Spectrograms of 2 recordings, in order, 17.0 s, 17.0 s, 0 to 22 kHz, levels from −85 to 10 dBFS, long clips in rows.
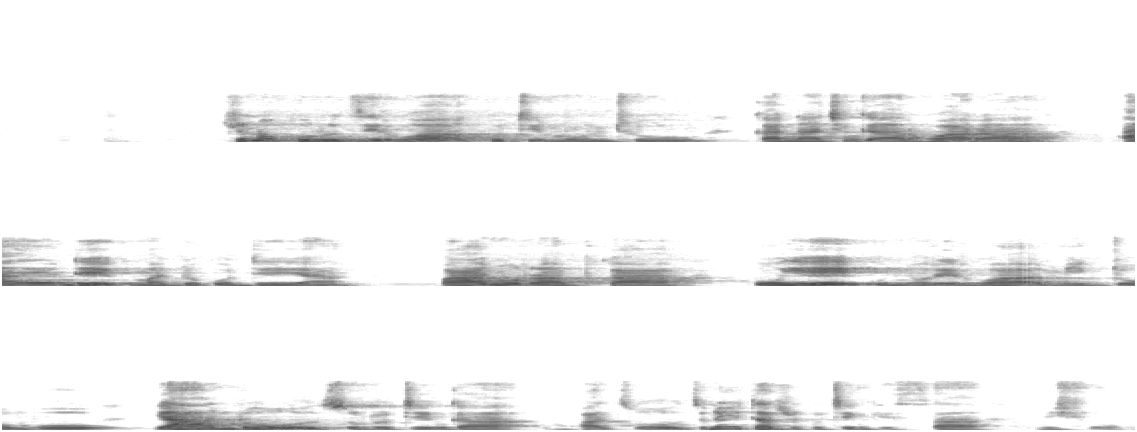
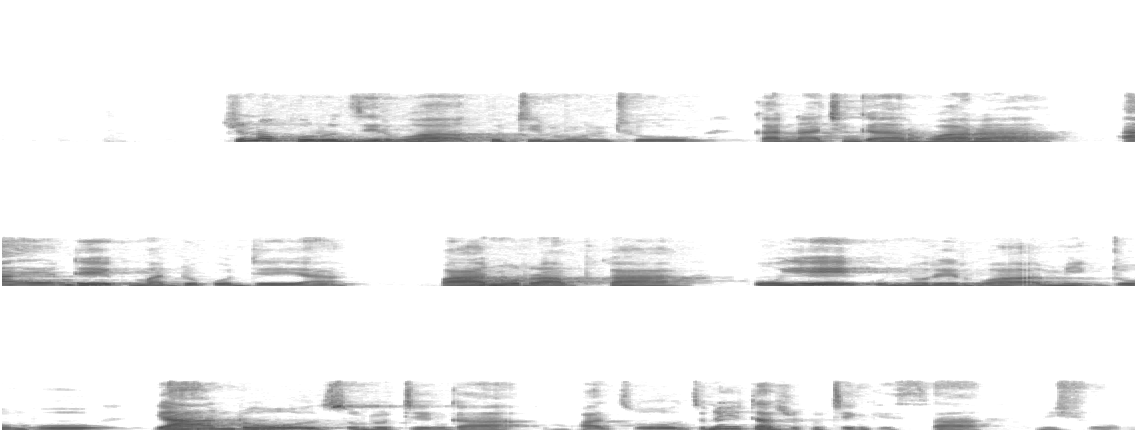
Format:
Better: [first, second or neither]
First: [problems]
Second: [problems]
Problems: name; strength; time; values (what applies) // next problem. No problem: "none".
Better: second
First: room echo; dies away in 0.2 s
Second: none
